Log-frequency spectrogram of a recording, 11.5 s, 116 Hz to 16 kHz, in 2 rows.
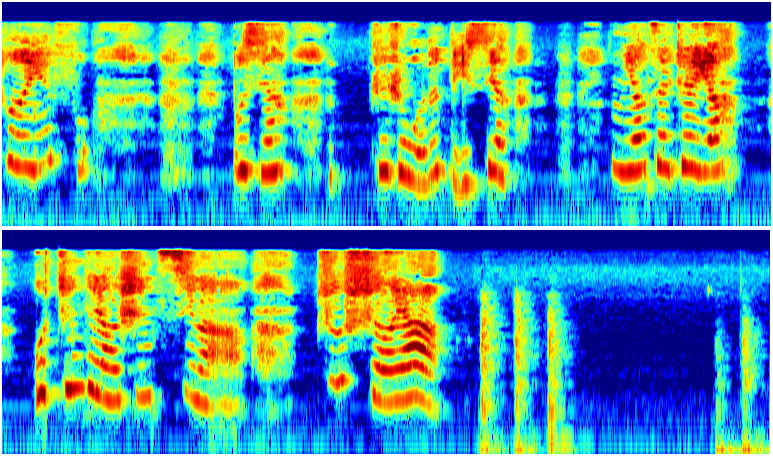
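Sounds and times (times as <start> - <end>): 
speech: 3.0 - 4.0, 4.6 - 9.2
knocking on a door: 9.3 - 10.2, 11.1 - 11.5.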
